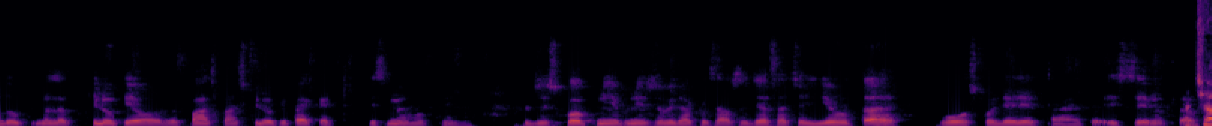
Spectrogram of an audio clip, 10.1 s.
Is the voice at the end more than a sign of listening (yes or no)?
yes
